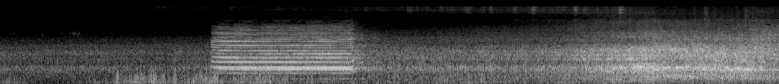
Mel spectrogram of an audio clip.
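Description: ChS7 electric locomotive's horn sounding one steady blast of about a second and a half, then the rushing noise of the train approaching at speed, growing steadily louder.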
